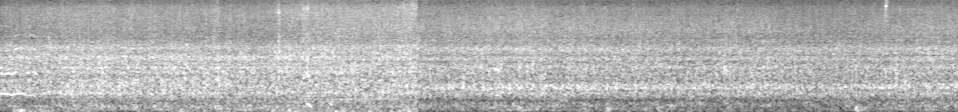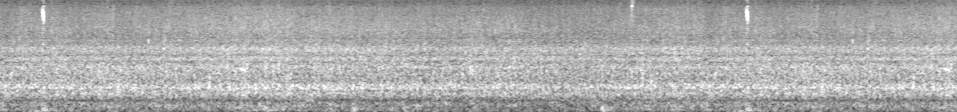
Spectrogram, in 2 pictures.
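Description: Steady rush of wind and water under way on a sailboat, with wind buffeting the microphone for the first four seconds before it settles, and a few faint ticks.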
